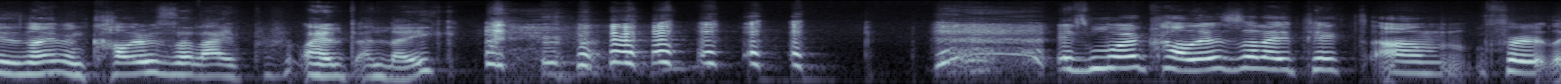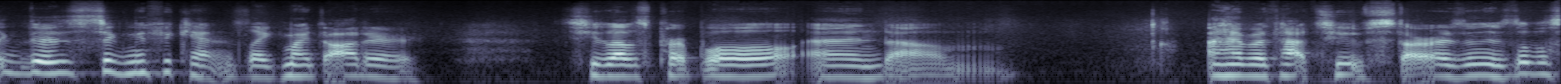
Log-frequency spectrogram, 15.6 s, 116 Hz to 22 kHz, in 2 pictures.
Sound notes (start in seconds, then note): 2.4 laughter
